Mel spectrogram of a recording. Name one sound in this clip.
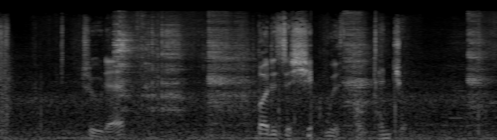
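Another man answers.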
